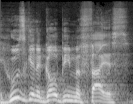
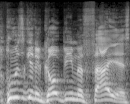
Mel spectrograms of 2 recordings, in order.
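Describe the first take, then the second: First: Said in the usual way. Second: "Who's gonna go be Matthias?" repeated higher, with weight on "Who's"; emphatic repeat. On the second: Shown as a demonstration. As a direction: lift the line up and lean on "Who's". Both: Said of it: "You hear the symmetry between these two Gemaras?".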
